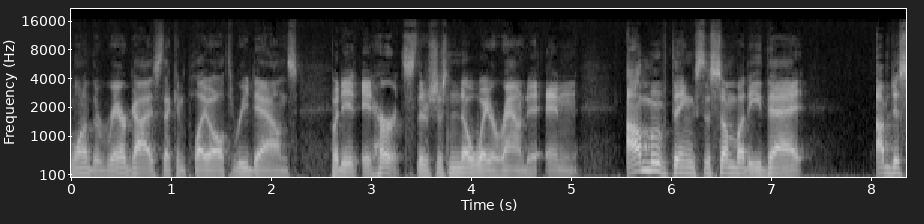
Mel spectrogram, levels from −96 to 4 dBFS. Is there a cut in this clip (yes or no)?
yes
